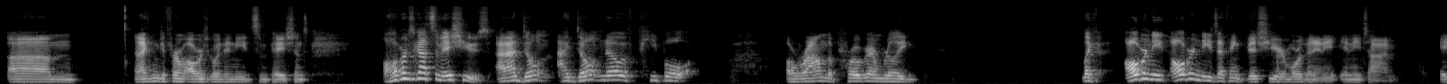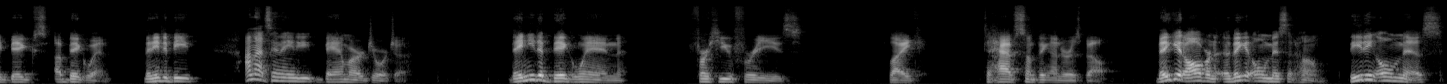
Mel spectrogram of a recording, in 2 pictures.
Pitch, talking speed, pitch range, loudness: 130 Hz, 175 wpm, 115-165 Hz, -25 LUFS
